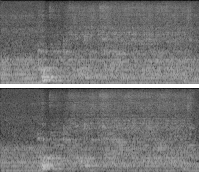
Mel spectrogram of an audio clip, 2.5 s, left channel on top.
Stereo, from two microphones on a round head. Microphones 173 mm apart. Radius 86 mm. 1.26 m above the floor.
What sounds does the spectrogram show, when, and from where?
0.5 s a toilet flushing: 5° right (ahead or behind), 6.5 m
